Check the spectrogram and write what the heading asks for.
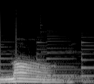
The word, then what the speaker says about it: mangues: Donc le G et le U, vous prononcez G. Mais sans prononcer le E à la fin. Ce sont des mangues.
